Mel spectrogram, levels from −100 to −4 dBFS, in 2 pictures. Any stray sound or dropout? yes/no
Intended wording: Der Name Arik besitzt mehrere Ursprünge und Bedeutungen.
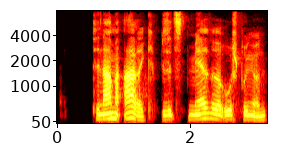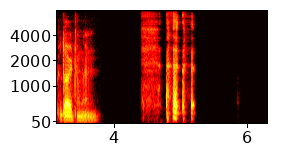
yes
